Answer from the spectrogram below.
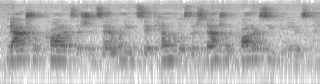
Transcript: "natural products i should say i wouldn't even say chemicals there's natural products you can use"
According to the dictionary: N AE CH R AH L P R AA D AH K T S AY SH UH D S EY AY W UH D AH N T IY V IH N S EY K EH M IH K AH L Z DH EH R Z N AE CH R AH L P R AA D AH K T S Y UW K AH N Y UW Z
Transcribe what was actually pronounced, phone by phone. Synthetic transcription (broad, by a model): N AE CH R L P R AA D AH K T S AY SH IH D S EY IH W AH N IY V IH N S EY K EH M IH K L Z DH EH R Z N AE CH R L P R AA D AH K T S Y UW K AH N Y UW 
